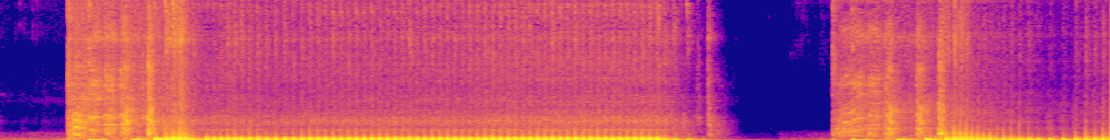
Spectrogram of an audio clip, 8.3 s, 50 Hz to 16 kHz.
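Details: 2018 Kawasaki KLX351 big-bore single, after sitting two weeks: idle had jumped to about 3,000 rpm until turned down with the set screw and fuel added to the tune. Catches right away and settles to an even, steady thump, then restarts cleanly. Normal start and idle.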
